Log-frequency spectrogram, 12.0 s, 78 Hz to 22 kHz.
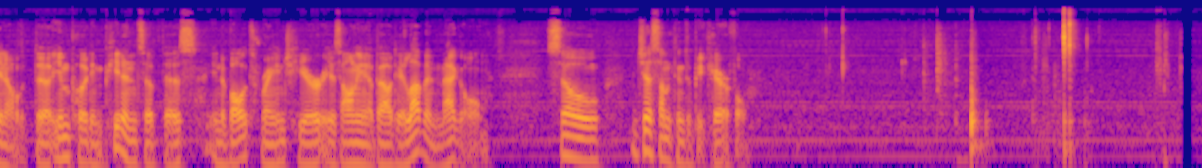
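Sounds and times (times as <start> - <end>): low steady hum: 0.0 - 11.8.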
